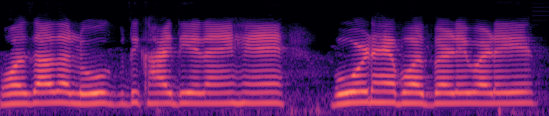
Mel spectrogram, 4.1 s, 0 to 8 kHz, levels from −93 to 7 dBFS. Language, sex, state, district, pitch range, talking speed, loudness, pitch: Hindi, female, Uttar Pradesh, Hamirpur, 230-235 Hz, 160 wpm, -26 LUFS, 235 Hz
